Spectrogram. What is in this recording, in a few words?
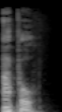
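"apple", British English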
